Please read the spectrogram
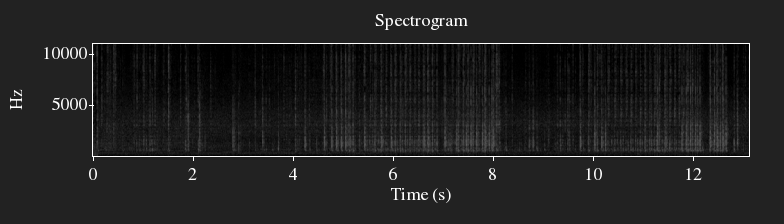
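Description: Small ratchet wrench clicking rapidly as an 8 mm bolt is undone, in quick runs of clicks with brief pauses between strokes.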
